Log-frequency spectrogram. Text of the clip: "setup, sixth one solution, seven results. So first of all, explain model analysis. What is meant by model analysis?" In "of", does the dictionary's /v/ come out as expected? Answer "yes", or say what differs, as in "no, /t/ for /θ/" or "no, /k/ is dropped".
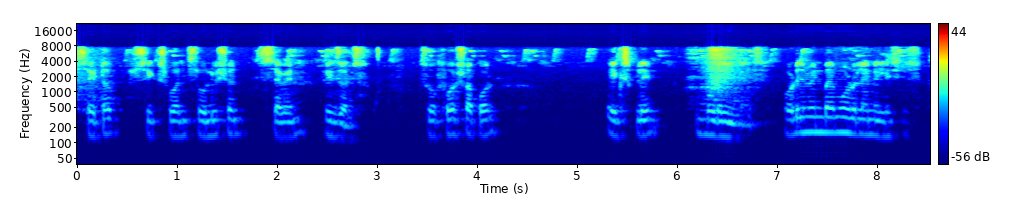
no, /p/ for /v/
